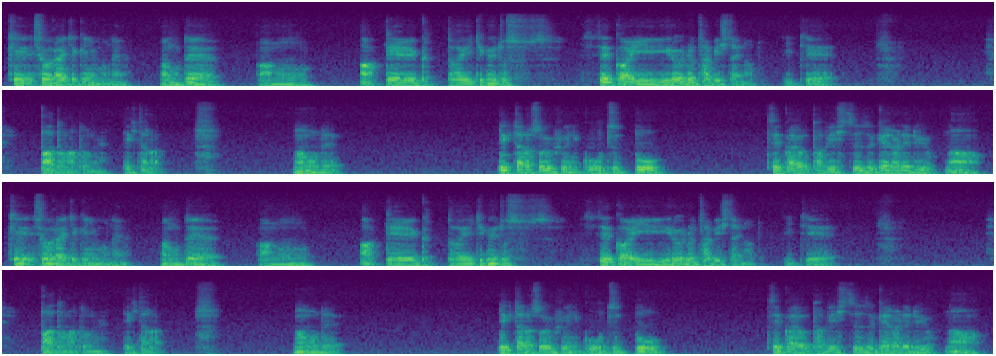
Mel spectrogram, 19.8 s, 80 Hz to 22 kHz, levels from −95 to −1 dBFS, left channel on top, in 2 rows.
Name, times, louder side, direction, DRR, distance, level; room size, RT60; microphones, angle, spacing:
voice 1, 0.1-1.3 1.6-2.1 2.5-3.0 3.6-4.2 4.5-5.5 6.0-7.5 7.8-8.3 9.8-9.9 10.3-11.5 11.8-12.0 12.8-13.3 14.9-16.5 17.6-19.7, left 1 dB, 85° left, 1.1 m, -28 dB
3.1 x 2.5 x 2.6 m
head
